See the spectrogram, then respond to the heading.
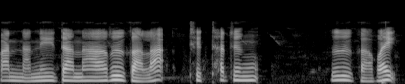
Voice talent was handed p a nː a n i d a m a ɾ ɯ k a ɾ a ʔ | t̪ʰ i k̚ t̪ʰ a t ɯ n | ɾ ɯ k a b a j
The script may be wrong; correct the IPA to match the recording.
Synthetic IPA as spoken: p a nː a n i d a n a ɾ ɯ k a l a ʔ | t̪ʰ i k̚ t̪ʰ a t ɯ ŋ | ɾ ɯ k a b a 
